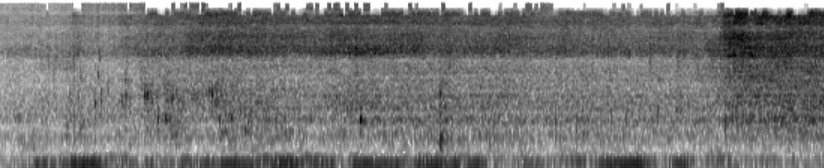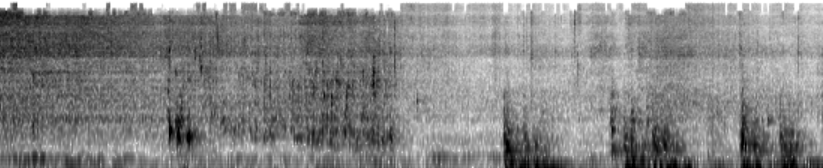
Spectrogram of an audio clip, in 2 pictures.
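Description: Water pours and hisses into a hot pan while cooking amla (gooseberry) rasam, a steady sizzling wash that fades into clattering stirring and small knocks near the end.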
